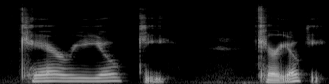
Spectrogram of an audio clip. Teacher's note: Karaoke is 4 syllables. We put the stress on the first syllable, karaoke, and the third syllable.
